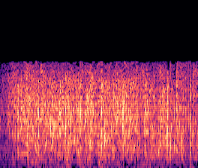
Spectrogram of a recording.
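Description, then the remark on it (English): A large studio audience applauds steadily to judge comedian Barry Cryer's tie-tying, a dense, sustained wash of many hands clapping at once that holds at an even, fairly loud level throughout, with no voices heard. “First of all, will you give your applause or otherwise for Barry Cryer?”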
